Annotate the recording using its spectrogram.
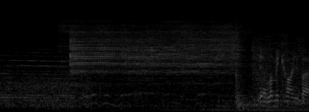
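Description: A grinder cuts metal with a loud hiss.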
